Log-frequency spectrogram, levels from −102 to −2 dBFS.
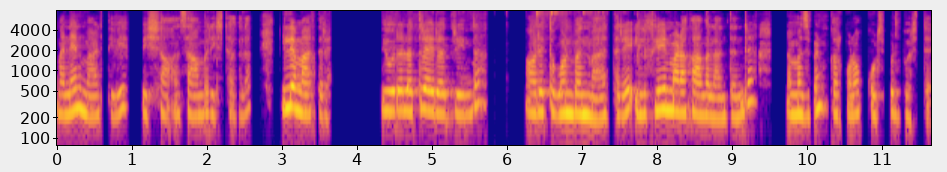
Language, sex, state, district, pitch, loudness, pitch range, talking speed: Kannada, female, Karnataka, Mysore, 235 Hz, -21 LUFS, 220-260 Hz, 145 wpm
